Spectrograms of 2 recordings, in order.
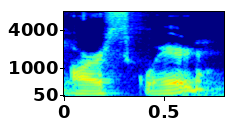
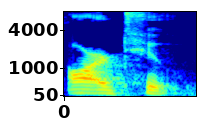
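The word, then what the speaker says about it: ℝ²: exponent type notation but i don't say r squared i pronounce this the way i say it is r two so r two and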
